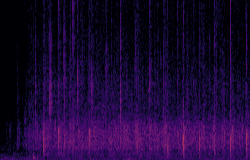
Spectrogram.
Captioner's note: audience applauding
